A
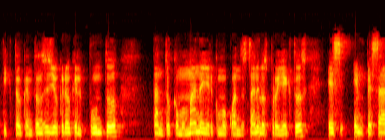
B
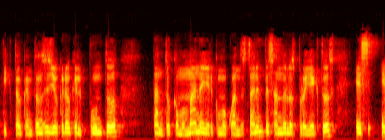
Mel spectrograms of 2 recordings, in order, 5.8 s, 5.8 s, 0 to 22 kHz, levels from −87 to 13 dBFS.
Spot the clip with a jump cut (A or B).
A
